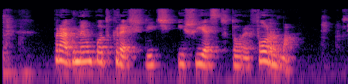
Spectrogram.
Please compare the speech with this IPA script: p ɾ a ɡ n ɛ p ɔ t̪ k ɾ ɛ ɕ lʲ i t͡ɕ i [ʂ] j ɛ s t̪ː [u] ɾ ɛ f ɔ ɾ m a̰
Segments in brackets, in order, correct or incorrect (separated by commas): correct, incorrect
